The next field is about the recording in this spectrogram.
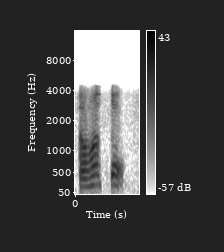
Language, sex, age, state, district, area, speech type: Kashmiri, male, 18-30, Jammu and Kashmir, Ganderbal, rural, conversation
